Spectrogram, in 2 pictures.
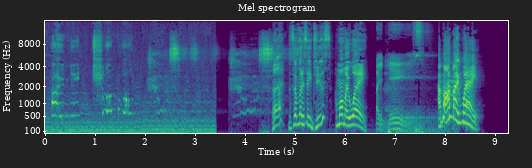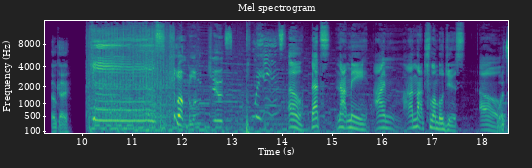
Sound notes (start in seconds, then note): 3.7 "JUICE" echoes; 6.6 "ID'S" echoes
